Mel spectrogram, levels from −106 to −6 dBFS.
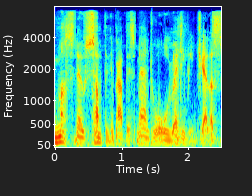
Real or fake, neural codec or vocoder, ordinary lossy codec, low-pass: real; none; AAC, 32 kbps; 7.2 kHz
